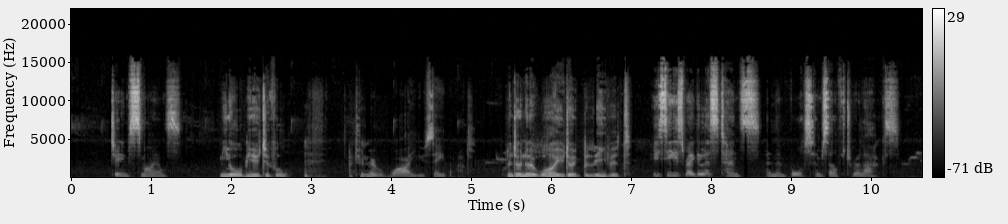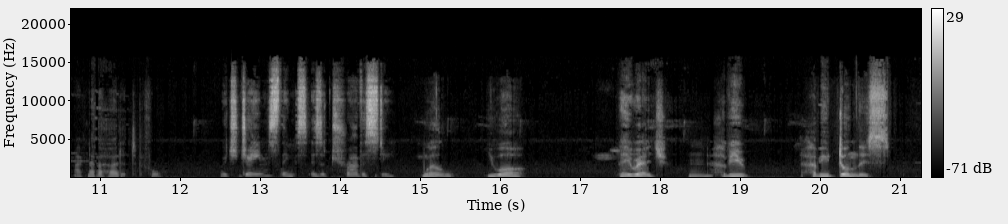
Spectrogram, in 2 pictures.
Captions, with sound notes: James smiles. “You’re beautiful.” [Regulus scoffs] “I don’t know why you say that.” “I don’t know why you don’t believe it.” He sees Regulus tense and then force himself to relax. “I’ve never heard it before.” Which James thinks is a travesty. “Well, you are.” “Hey Reg?” “Mm?” “Have you—have you done this,"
